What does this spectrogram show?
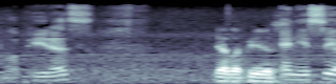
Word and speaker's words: Lapidus: Lapidus.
